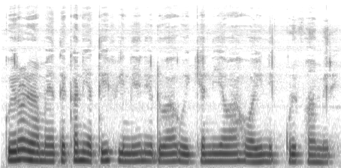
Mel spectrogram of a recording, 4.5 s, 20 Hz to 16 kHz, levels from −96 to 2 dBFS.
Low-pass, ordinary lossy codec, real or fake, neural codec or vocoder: 14.4 kHz; AAC, 64 kbps; real; none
